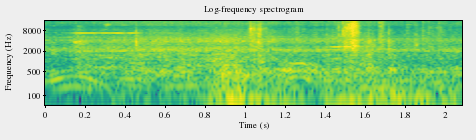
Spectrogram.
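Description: Low rumble of a vehicle engine coming up about a second in, under background chatter, with one sharp click about one and a half seconds in.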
